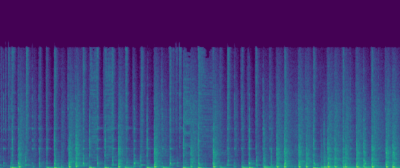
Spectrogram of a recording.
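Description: Drum kit played with sticks in a steady, busy groove of snare, bass drum and cymbals, over a percussion backing track with cowbell. Hits come several times a second, with a sharp, clanking cowbell pattern on top.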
